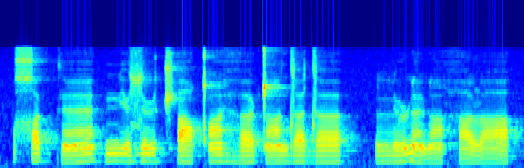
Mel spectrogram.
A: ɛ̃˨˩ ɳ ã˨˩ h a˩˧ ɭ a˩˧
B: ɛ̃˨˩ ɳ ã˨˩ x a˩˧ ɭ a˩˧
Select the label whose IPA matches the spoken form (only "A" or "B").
A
